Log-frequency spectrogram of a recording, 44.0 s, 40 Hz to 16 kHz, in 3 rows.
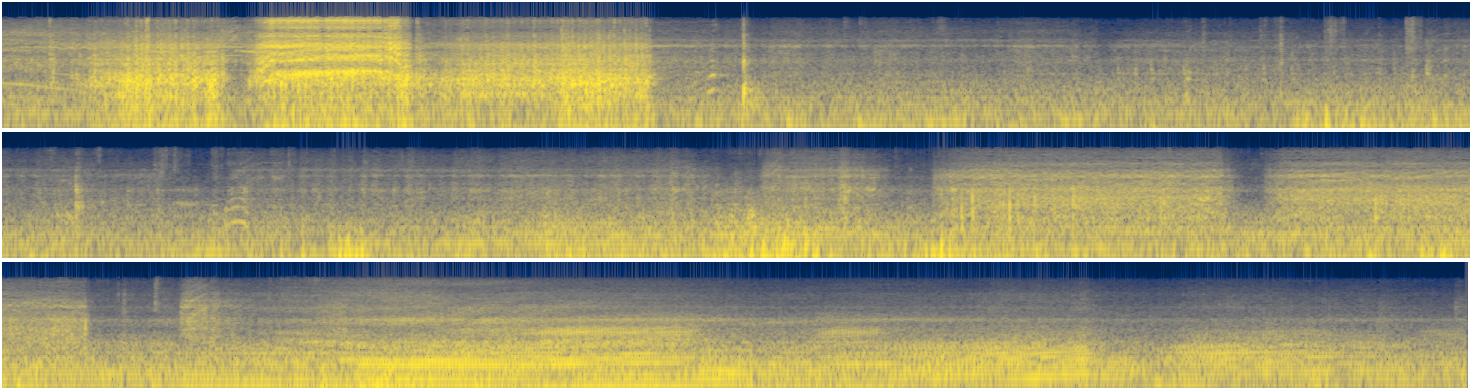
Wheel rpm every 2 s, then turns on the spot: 10, 90, 40, 10, 0, 0, 0, 0, 0, 0, 0, 0, 0, 0, 0, 0, 0, 0, 0, 0, 0, 0.
0-2 4-8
